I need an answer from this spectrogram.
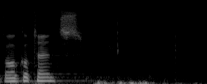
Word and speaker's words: Vogeltanz: Council let everyone get situated all right Mr vocal tents I pronounced your name correctly you did your honor okay um you may begin thank you may please the court opposing Council good afternoon everybody I'm vogeltans my client is the plane of Shane Wilkinson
